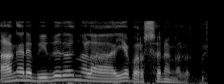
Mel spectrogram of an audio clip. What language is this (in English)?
Malayalam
